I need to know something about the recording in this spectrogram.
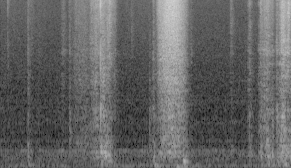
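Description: Cardboard box being turned and slid across a wooden tabletop: two short scrapes, the second about halfway through being the louder, and a few light clicks near the end as a utility knife is brought to the taped seam.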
